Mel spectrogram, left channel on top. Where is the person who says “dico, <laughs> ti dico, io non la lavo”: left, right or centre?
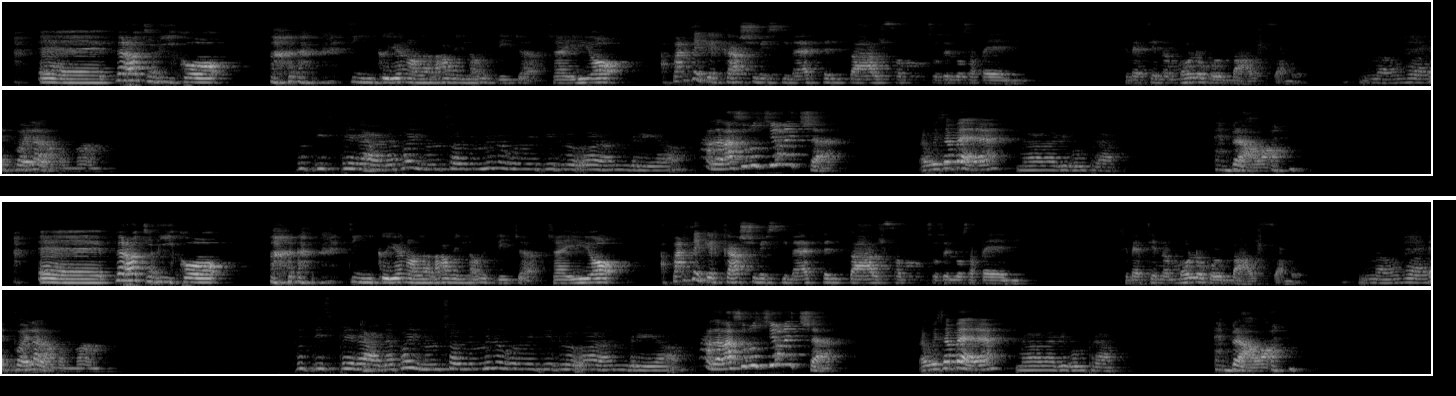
Right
